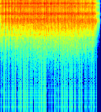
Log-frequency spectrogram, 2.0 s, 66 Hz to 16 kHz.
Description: Index of /90_sSampleCDs/Best Service ProSamples vol.42 - Session Instruments [AIFF, EXS24, HALion, WAV] 1CD/PS-42 AIFF Session Instruments/Percussion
